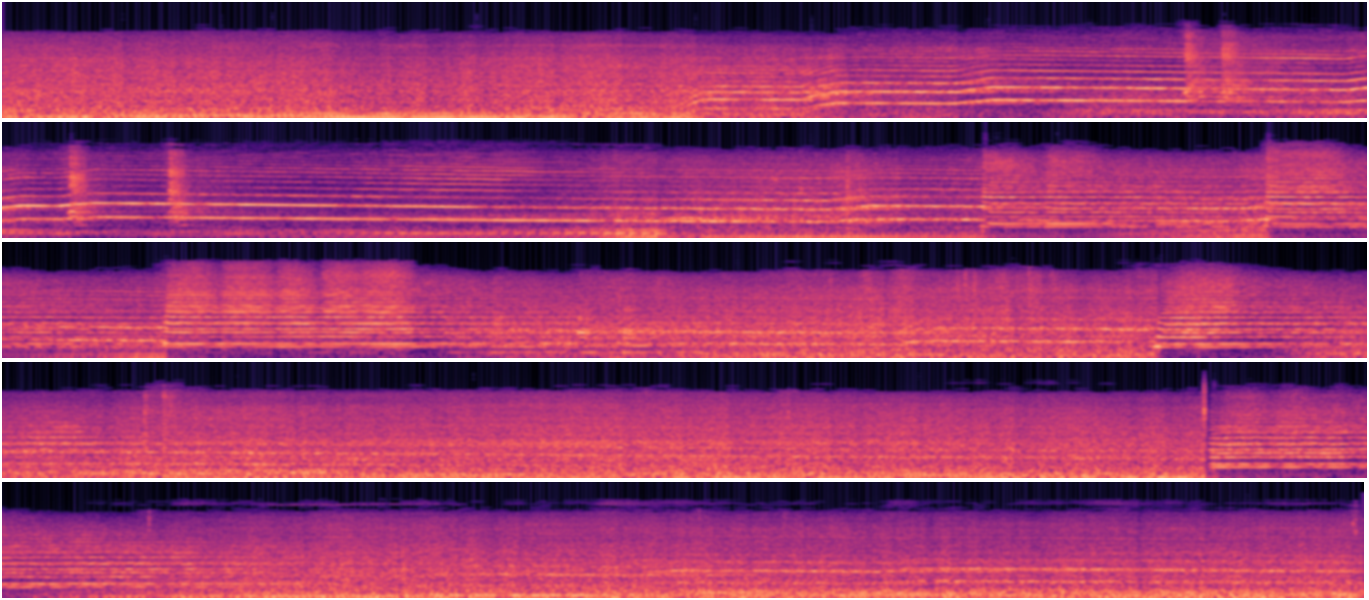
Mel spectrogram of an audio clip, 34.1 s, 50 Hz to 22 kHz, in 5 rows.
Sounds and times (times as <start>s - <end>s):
Vehicle: 0.0s - 34.1s.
